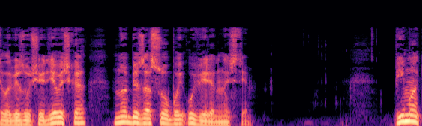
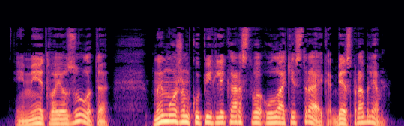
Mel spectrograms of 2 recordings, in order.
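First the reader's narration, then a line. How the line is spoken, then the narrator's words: Plain. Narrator (Russian): сказала она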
